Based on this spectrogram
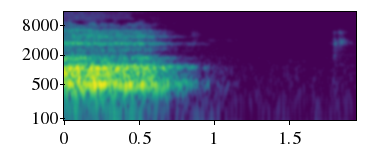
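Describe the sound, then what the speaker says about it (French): A long, breathy yawn fades out over about a second, then silence, with a small soft breathy sound near the end. "je commence déjà à bâiller"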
